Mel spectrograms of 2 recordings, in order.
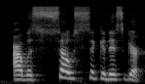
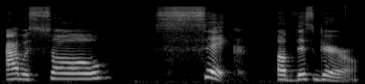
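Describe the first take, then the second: First: Said in the usual way. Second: Drawn out, very slow, fed up; slow exasperated sigh of a line; slow weary. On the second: Real, not acted. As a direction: drag it out in disgust.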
